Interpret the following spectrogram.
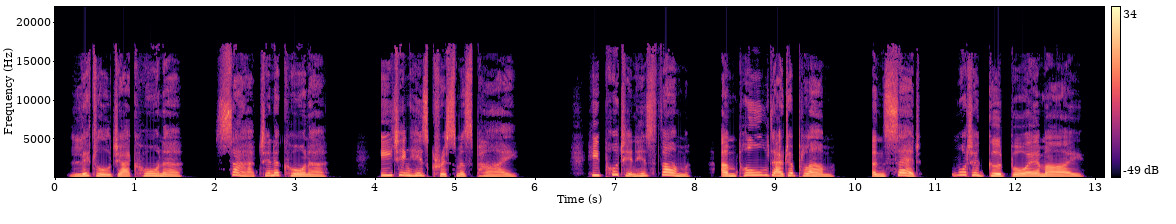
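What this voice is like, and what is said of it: British accent. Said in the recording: “British accent training”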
